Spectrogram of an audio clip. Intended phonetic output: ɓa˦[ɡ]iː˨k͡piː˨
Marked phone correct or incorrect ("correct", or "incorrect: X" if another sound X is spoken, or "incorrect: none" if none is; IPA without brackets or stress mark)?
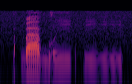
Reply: incorrect: ɡʷ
